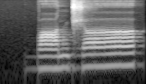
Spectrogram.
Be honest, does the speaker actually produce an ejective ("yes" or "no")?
no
